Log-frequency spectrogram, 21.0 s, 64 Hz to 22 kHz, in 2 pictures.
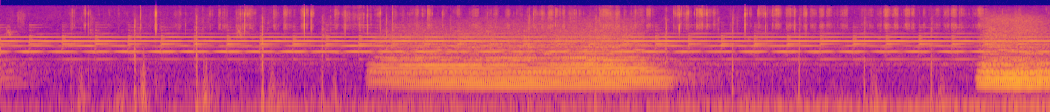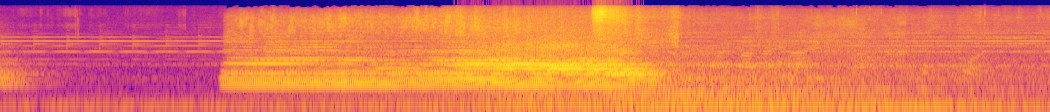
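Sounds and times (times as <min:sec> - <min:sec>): train rushing and rumbling: 0:00.1 - 0:21.0
locomotive air horn blasts: 0:03.7 - 0:06.8, 0:09.8 - 0:11.0, 0:12.7 - 0:17.4.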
